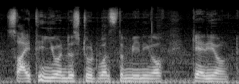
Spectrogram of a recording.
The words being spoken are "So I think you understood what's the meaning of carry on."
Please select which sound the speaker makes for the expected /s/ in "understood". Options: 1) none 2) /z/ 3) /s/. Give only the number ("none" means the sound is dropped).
3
